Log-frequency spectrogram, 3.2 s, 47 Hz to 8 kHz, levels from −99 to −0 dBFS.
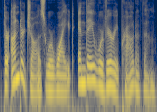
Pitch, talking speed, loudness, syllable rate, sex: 150 Hz, 230 wpm, -16 LUFS, 5.9 syllables/s, female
